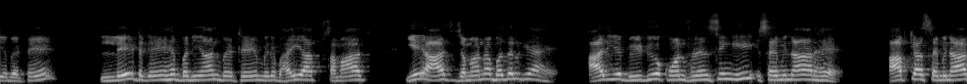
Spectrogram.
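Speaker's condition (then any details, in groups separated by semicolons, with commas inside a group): No condition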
